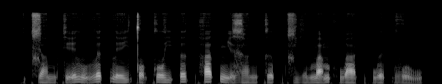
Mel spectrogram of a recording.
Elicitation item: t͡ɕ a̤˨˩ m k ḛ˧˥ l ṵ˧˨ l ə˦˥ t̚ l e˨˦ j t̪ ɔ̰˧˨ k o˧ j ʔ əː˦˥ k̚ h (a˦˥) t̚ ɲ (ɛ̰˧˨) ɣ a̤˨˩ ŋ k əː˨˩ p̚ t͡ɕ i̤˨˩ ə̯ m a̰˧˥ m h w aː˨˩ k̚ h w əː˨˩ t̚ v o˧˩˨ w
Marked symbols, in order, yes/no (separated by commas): yes, yes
